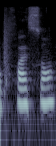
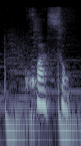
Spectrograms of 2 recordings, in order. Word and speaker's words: croissant: On va dire sang. On n'entend pas le T. Croissant, croissant, un croissant.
